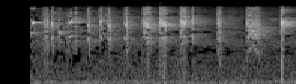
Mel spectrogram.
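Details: Brown-throated sunbird, known locally as kolibri ninja, in a tutor recording for training cage birds: rapid run of sharp, very high chirps and short buzzy notes, some loud accented notes, little pause between them.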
